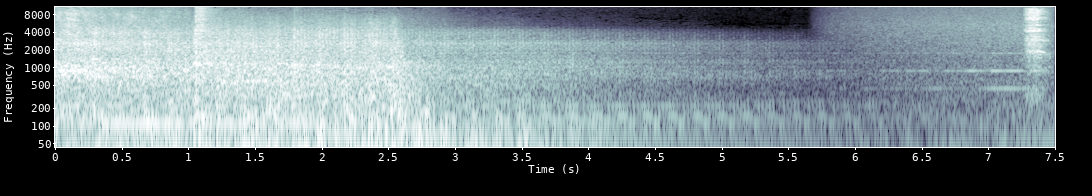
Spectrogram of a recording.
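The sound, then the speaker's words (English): A heavy armored car's engine roars loudly, then rumbles off as the car drives away carrying the Joker and his thugs, fading steadily until only a faint hum remains. No one speaks. “Batman can only watch as the Joker walks away, gets back into the armored car with his ghoulish thugs, and drives away.”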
